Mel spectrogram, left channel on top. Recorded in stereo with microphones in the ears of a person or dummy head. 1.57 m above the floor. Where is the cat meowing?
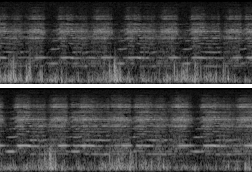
I don't hear a cat meowing.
